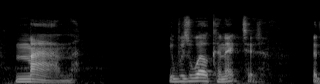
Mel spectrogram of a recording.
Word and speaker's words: Mahon: white long beard and his name was mahon but he insisted that it should be pronounced man he was well connected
